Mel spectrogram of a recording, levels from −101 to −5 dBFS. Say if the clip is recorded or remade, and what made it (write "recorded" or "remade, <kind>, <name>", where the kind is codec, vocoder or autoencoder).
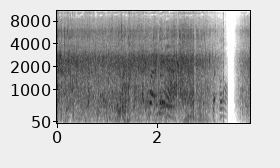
remade, vocoder, BigVGAN v2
